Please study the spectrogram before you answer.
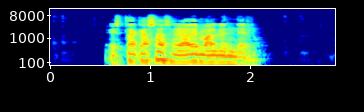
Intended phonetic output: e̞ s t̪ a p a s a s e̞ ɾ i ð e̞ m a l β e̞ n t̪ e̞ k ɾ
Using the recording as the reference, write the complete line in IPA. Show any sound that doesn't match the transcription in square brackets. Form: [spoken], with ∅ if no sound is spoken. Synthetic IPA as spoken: e̞ s t̪ a [k] a s a s e̞ ɾ [a] ð e̞ m a l β e̞ n [d̪] e̞ [∅] ɾ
